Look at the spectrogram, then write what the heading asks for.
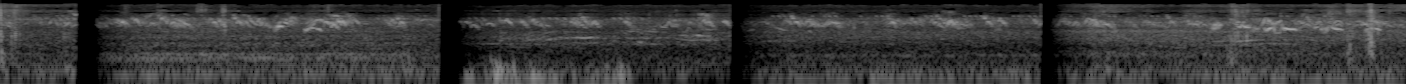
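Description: Birds chirping over a steady low rumble, in short outdoor clips cut together; the sound drops out briefly four times at the cuts.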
